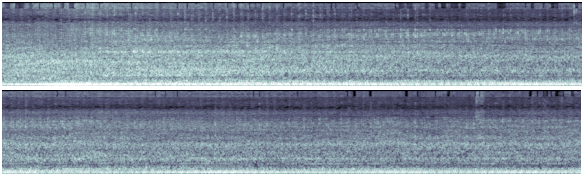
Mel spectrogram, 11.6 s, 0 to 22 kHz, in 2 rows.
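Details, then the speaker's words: 1942 Ford 9N tractor after distributor points work, driving; deep steady low drone with slightly uneven beat around three per second, pulling weakly; carburettor still needs adjusting. "Yeah, I still gotta adjust the carb. I still gotta adjust the carb up, that's all."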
